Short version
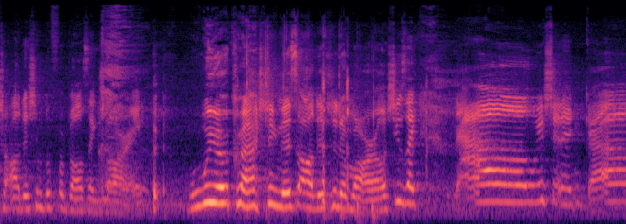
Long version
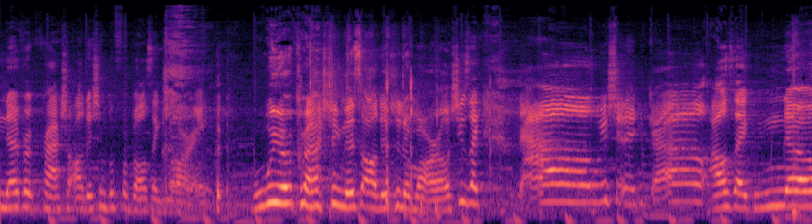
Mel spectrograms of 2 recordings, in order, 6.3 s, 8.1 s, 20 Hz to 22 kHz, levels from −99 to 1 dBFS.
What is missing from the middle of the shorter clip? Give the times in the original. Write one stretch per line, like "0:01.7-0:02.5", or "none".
none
